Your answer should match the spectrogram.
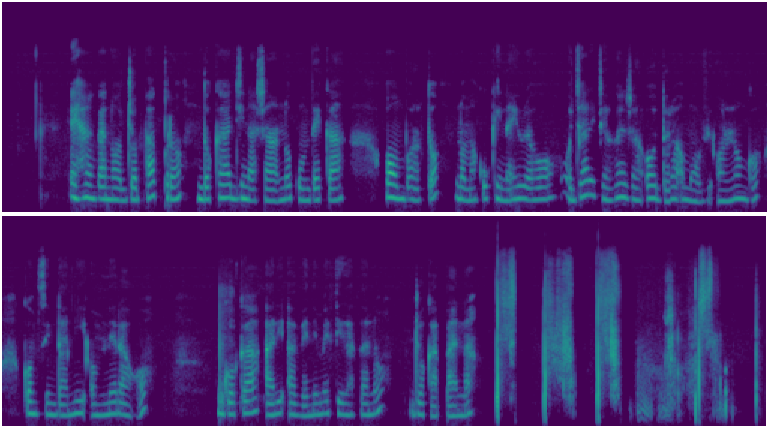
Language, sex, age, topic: Oshiwambo, female, 25-35, finance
